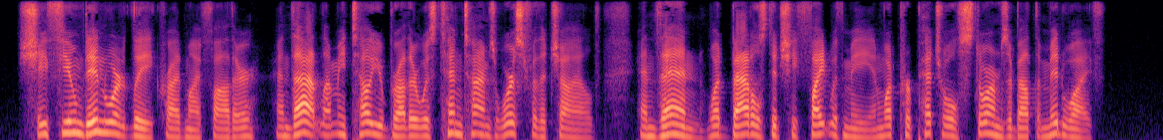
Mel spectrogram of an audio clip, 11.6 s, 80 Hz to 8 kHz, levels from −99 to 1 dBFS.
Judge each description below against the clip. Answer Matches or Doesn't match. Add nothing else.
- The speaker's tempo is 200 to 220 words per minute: Doesn't match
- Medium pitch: Matches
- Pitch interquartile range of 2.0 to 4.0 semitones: Doesn't match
